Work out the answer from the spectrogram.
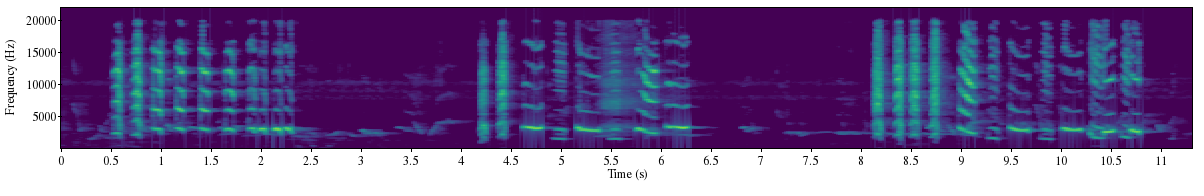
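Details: Oriental magpie-robin (kacer) lure song to encourage other magpie-robins to sing: three bursts of rapid repeated chips mixed with varied whistled notes, each burst lasting about two seconds and separated by quiet gaps.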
